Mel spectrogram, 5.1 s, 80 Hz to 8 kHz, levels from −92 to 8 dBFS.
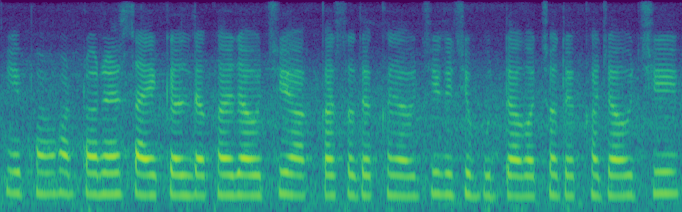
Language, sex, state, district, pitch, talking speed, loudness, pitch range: Odia, female, Odisha, Khordha, 250 Hz, 130 wpm, -13 LUFS, 245-260 Hz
